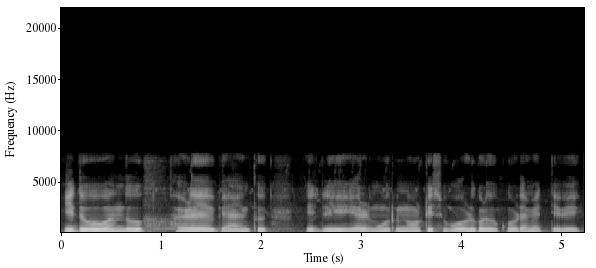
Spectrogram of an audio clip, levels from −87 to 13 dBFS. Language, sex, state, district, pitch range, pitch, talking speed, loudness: Kannada, male, Karnataka, Bidar, 110-125 Hz, 115 Hz, 140 wpm, -17 LUFS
